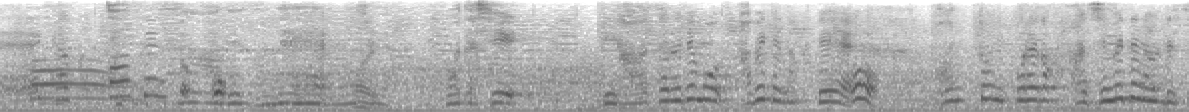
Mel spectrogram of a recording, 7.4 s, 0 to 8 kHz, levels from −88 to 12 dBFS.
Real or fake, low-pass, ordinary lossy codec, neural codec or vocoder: real; 7.2 kHz; Opus, 24 kbps; none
